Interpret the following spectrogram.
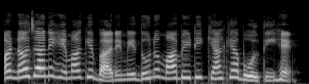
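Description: A woman narrating an animated family drama in a brisk storytelling manner. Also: sits high, no room sound, clean studio sound.

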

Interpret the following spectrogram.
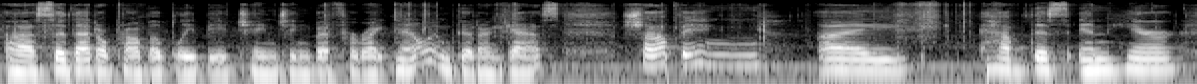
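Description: Soft-spoken woman with a scratchy morning voice. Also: fairly low pitch, a little slow. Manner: soft-spoken, talking softly. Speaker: budgeting channel host. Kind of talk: casual chat while stuffing cash envelopes. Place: home desk, indoors.

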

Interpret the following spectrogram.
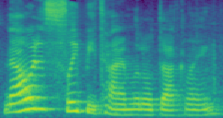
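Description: A woman voicing a gentle, soothing mother duck who calms her ducklings to sleep, speaking softly and reassuringly. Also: fairly low pitch, moderate pace, vocal fry, poor audio. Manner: soft, lulling, reassuring.

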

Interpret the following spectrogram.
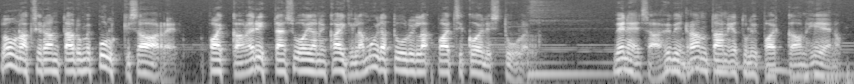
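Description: A man's voice: mid-range voice, expressive, phone-quality sound, soft background music. A man narrating a fishing trip video in a scripted style.

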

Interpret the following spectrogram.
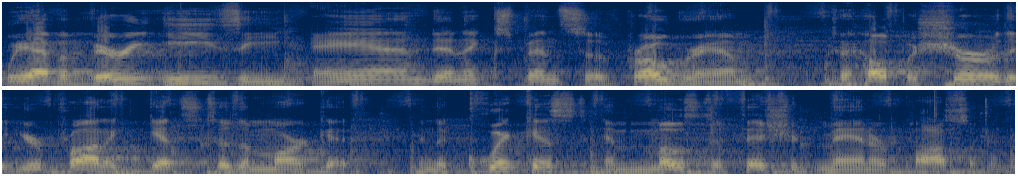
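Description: An older man, a chef and business owner, giving a folksy, salesy promotional pitch to camera. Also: moderate pace, big-room sound, music in the background. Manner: folksy, salesy, plain-spoken. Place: commercial kitchen and office.

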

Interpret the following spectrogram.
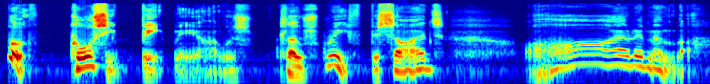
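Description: A man's voice: a little high, wildly swooping pitch, a little slow, vocal fry, darkish tone, slightly rough, no room sound, clean studio sound, pitched above the performer's own voice, exaggerated voice. A man voicing an earnest, awkward English yachtsman in an audiobook, answering in a short, dogged, defensive way. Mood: uneasy, offhand. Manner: short, defensive, offhand replies.

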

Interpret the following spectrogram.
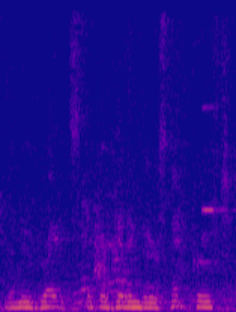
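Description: A man's voice: medium pitch, completely flat delivery, a little slow, over a noisy crowd. A man walking through his renovated house, explaining the work in a casual, matter-of-fact way. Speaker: homeowner showing his renovation. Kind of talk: casual walk-through narration. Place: house under renovation, in and out of doors. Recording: echoey rooms with loud background noise.

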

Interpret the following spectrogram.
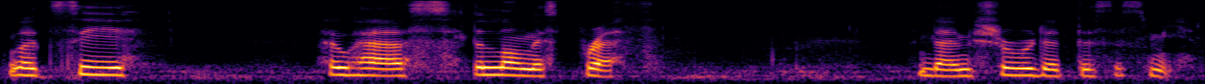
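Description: A young woman from Germany with a German accent, a native German speaker, talking haltingly and unscripted as a bushcraft vlogger. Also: mid-range voice, flat delivery, darkish tone, slight background noise. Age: young adult. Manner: halting, with pauses mid-sentence. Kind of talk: unscripted vlog talk to camera. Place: outdoors in a forest.

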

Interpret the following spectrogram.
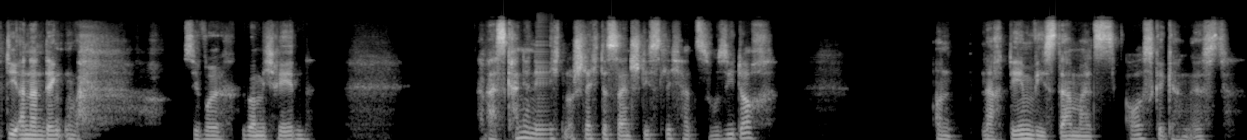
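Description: A man improvising in-character roleplay in a halting, anxious manner on a video call from home. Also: mid-range voice, little pitch movement, darkish tone, breathy edge. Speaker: roleplay player. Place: attic room at home, online video call.

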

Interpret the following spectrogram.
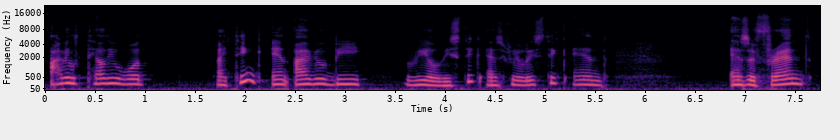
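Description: A woman in her thirties from Serbia with a Serbian accent, chatting candidly as a guest on a podcast in a small studio, speaking close into a boom microphone. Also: unhurried, pauses often, clean tone. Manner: candid, animated, laughs often. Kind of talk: casual interview chat. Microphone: studio mic on boom arm, headphones.

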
